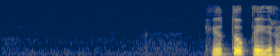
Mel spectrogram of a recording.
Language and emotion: Russian, neutral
